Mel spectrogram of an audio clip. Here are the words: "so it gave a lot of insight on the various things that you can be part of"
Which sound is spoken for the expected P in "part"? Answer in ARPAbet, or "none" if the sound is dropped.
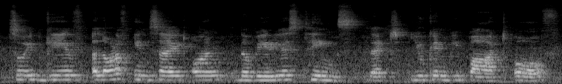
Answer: P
